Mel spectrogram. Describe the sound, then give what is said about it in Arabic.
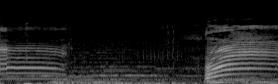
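Cat meowing, hidden inside a car and sounding unusually strange: two drawn-out harmonic meows, one at the start and a louder one near the end, separated by a quieter, breathy gap. “في صوت، صوت قطة. ودي ايه اللي هيجيبها هنا دي؟”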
